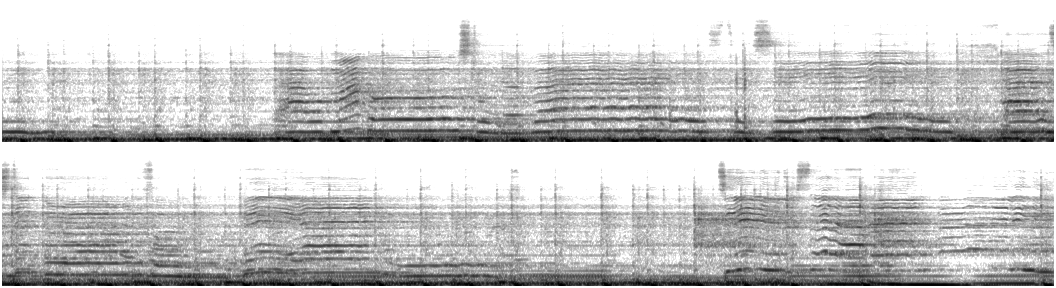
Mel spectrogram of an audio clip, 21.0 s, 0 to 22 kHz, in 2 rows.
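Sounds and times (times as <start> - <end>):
live band music: 0.0 - 21.0
strong constant bass: 0.0 - 21.0.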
